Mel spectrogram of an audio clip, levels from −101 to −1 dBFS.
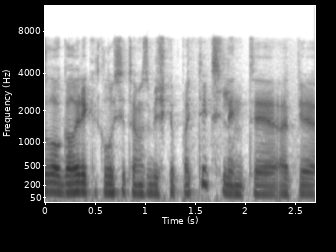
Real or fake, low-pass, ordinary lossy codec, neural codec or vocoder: real; 7.2 kHz; Opus, 64 kbps; none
